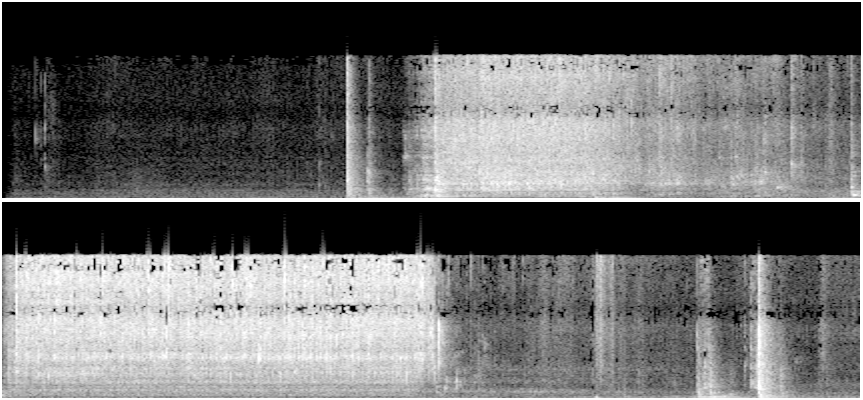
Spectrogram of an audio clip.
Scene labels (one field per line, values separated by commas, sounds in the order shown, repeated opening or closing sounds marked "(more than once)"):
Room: bathroom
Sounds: toilet flushing, running water, door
